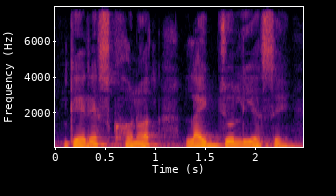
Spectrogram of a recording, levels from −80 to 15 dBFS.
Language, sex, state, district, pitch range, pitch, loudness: Assamese, male, Assam, Kamrup Metropolitan, 150-190 Hz, 165 Hz, -15 LUFS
